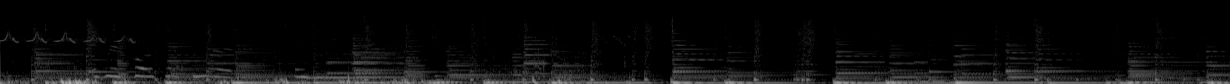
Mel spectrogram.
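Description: Background music with a drum kit keeping a steady beat under sustained instrumental notes.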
